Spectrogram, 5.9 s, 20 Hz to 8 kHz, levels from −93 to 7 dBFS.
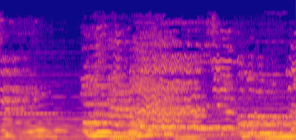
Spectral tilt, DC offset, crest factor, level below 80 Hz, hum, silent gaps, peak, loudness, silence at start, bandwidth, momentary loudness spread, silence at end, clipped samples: -6.5 dB/octave; under 0.1%; 14 dB; -66 dBFS; none; none; 0 dBFS; -15 LUFS; 0 s; 7 kHz; 13 LU; 0 s; under 0.1%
